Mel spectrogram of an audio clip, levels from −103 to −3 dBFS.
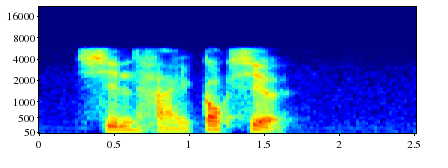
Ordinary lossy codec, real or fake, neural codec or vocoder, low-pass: Opus, 16 kbps; real; none; 5.4 kHz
